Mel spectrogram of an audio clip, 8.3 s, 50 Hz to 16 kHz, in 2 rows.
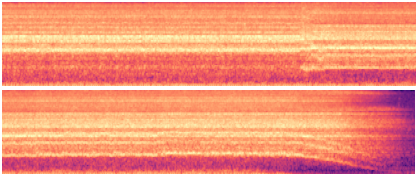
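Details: Magnuson 2300 at idle: the engine idles evenly, then a steady whine joins and holds until shutdown, dropping away with the engine; cause undetermined.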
